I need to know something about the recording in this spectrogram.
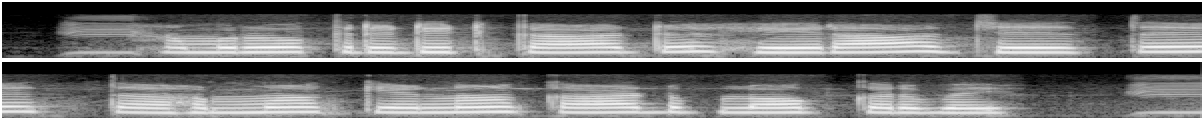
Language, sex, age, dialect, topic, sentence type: Maithili, female, 18-24, Angika, banking, question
